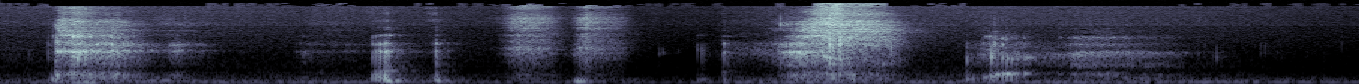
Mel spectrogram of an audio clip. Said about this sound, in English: That last one that made us cough. Aye. Just levelled us.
